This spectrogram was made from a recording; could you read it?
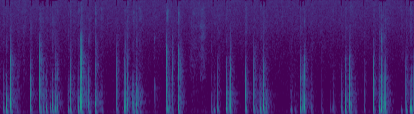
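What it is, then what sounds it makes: Round cork board. Long nails tap and scratch the surface of a large, flat, solid round cork mat or trivet held upright in front of the microphone. The result is a quick, irregular run of short, dry, muted taps and brief scratches with almost no ring. The sound is dull and low-heavy, with very little high end.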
